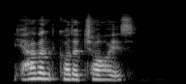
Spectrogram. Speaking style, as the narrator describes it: Hicks whispered raggedly, filled with fear and resignation

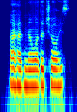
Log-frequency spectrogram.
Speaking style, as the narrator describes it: Maul said softly

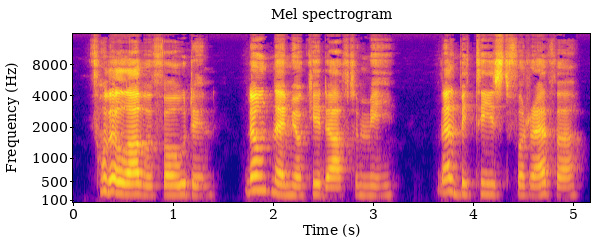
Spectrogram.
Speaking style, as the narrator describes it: Cloud laughed

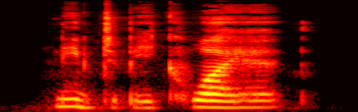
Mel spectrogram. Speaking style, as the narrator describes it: Dahlia replied softly

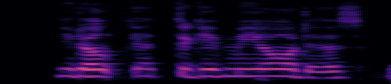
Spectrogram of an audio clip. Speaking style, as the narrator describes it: Dahlia told her, punctuating the statement with a mirthless chuckle

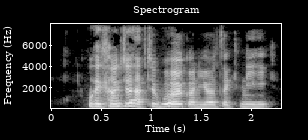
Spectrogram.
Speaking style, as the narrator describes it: Matt manages to say in between his laughter

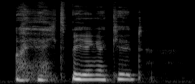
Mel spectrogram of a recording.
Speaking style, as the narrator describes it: he sighs tiredly into Shunwei's shoulder

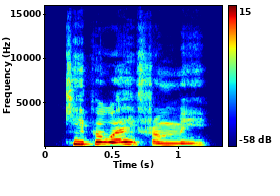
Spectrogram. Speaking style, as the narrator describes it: Zed whimpered

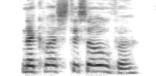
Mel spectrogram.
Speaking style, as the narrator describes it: Kaelin pointed out softly

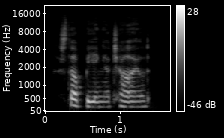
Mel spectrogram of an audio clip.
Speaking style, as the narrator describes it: Kaelin said, gently chiding

